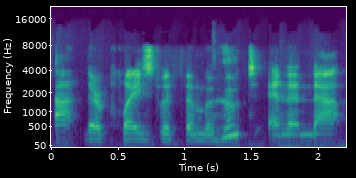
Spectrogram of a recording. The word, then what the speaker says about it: mahout: Like I read somewhere that so they get tortured for you know a few weeks, and is that how you pronounce it, Mahout? – Yeah, exactly.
